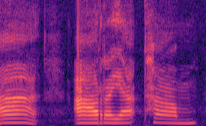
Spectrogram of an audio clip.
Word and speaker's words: อารยธรรม: ยก ย่อง ของ แผ่น ดิน อารยธรรม อ่าน ว่า อารยธรรม หมาย ถึง ความ สงบ สุข ของ สังคม ที่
